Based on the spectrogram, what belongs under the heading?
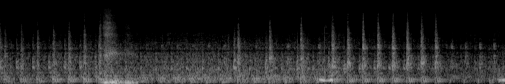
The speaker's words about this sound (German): Schöner Oldtimer-Traktoren-Sound.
